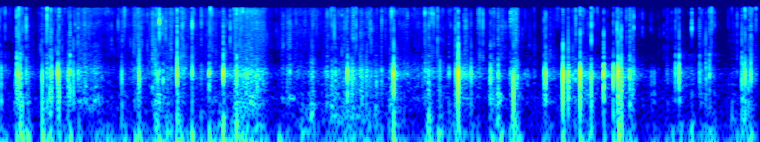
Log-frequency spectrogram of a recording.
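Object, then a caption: Whole pomelo in plastic mesh netting. A large, solid whole pomelo sits in a plastic mesh net held in the hands, and fingertips scratch and rub the netting against the rind. The result is a dense, steady run of crinkly, tearing scrapes broken by quick, sharp clicks and bright rasps, with a faint pitched squeak that recurs throughout. The sound is close and quiet, with almost no low end and no ring after each scrape.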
